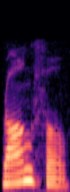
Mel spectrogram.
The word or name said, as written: wrongful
